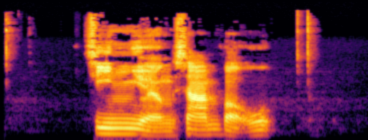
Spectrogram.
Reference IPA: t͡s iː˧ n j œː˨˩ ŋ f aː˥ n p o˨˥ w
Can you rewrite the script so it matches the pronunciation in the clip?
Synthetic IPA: t͡s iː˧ n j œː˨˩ ŋ s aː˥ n p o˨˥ w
